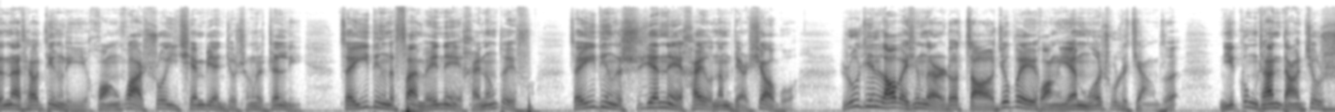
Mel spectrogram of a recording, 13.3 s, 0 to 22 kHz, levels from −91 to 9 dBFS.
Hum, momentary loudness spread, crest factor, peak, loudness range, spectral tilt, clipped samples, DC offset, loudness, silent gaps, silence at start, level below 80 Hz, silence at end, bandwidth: none; 12 LU; 24 dB; -2 dBFS; 3 LU; -3 dB/octave; under 0.1%; under 0.1%; -24 LUFS; none; 0 s; -38 dBFS; 0 s; 17 kHz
